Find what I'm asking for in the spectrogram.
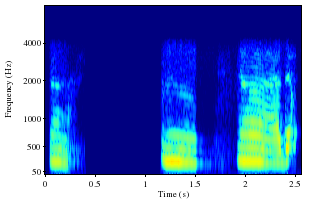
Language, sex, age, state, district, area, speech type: Telugu, female, 30-45, Andhra Pradesh, Vizianagaram, rural, conversation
